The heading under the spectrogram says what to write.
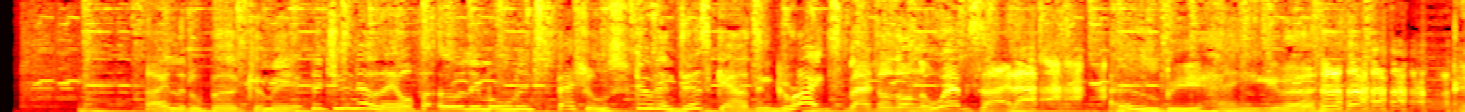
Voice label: Voice Talent Celebrity Impressions

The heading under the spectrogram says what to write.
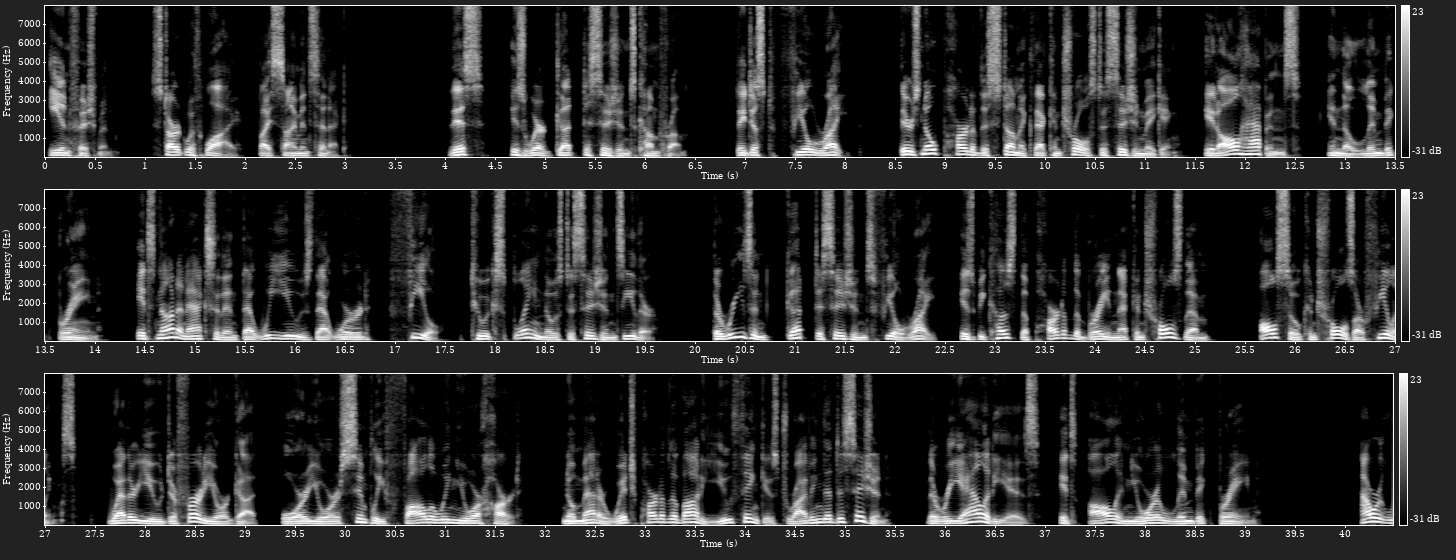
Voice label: Voice Talent Non Fiction Audiobook

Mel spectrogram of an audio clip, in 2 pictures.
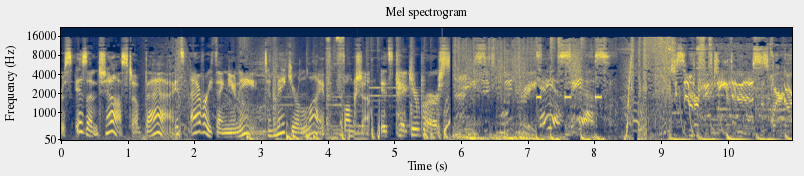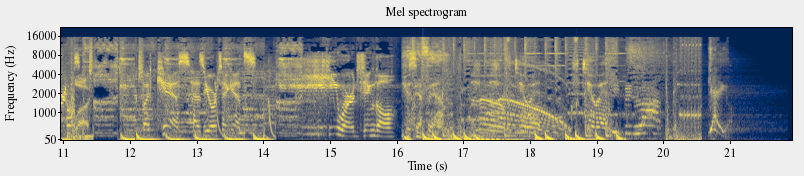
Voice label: Voice Talent Radio Imaging

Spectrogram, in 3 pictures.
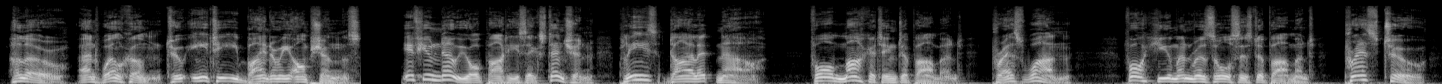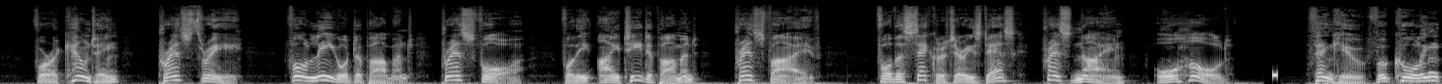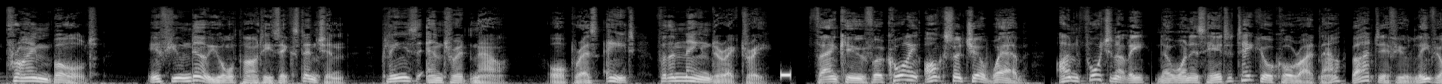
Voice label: Telephone IVRs

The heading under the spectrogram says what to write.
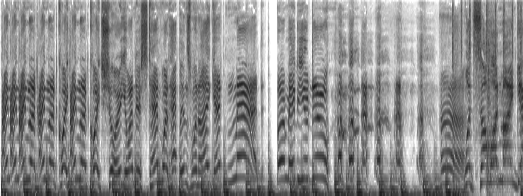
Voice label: Voice Talent Character Animation

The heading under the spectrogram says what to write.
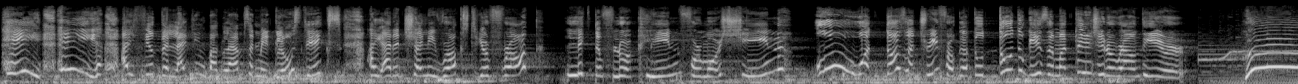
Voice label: Voice Talent Character Animation

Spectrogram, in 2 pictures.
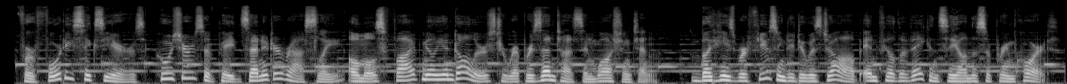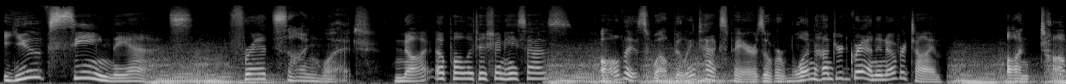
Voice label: Voice Talent Political

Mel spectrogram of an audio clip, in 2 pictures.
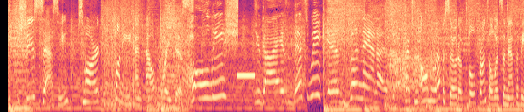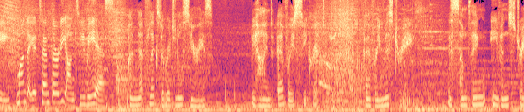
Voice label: Promos

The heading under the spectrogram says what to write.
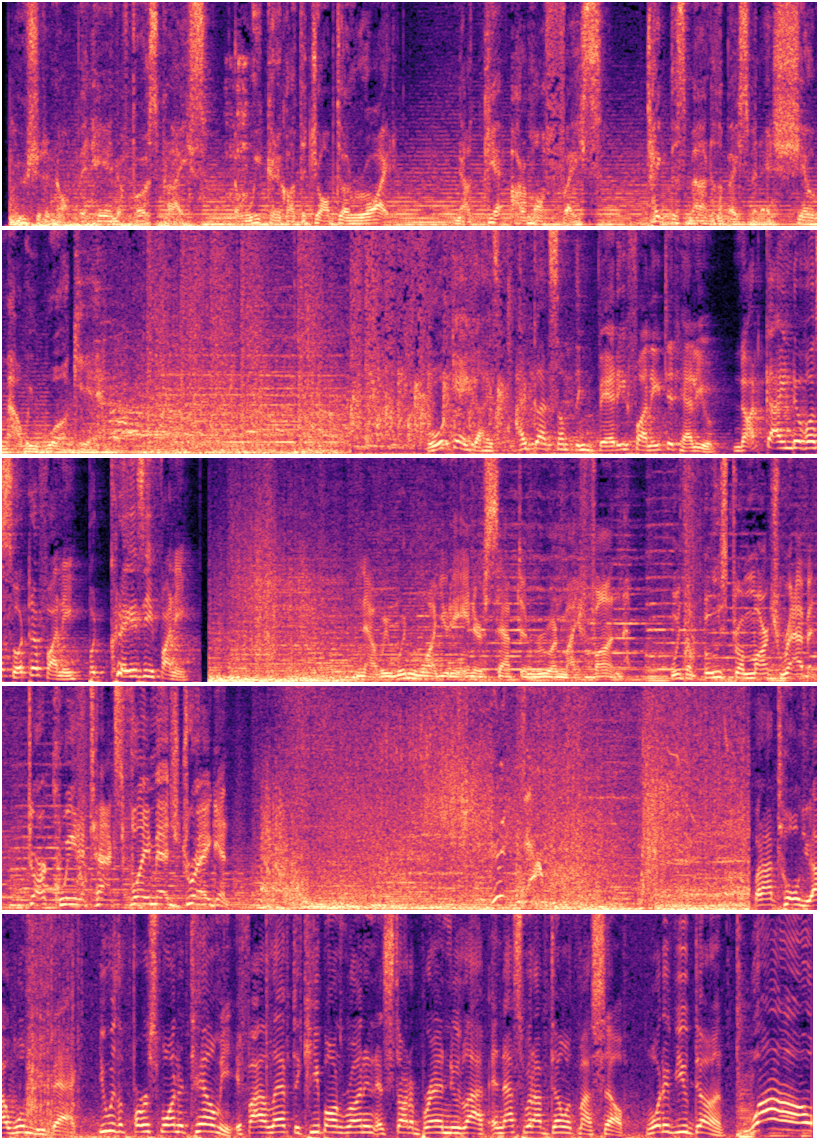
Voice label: Voice Talent Character Animation

